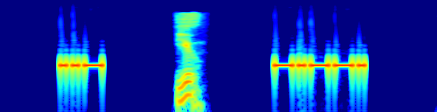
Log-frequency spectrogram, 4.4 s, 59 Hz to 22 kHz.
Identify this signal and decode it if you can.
Morse code, heard as a keyed tone, about 20 wpm, 700 Hz. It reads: U <KN>
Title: Single Character (Letter:Number:Punctuation:Prosign) - Mind-Melt - 20wpm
